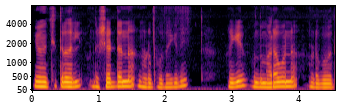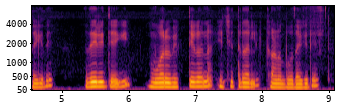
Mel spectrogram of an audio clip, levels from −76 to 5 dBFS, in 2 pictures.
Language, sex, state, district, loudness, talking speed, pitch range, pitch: Kannada, male, Karnataka, Koppal, -15 LUFS, 110 wpm, 135-165 Hz, 150 Hz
